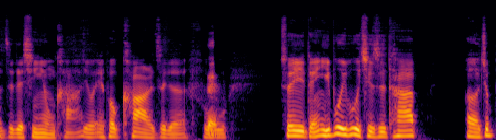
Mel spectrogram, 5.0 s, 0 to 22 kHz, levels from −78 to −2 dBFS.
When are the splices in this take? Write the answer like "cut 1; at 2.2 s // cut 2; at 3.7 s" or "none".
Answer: none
